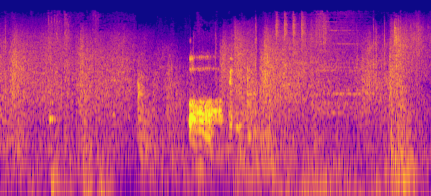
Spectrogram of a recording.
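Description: Shells splash into the sea with heavy booms.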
